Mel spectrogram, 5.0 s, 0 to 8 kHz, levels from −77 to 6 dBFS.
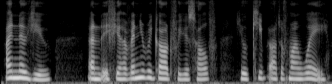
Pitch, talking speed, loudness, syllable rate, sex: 200 Hz, 205 wpm, -16 LUFS, 5.0 syllables/s, female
